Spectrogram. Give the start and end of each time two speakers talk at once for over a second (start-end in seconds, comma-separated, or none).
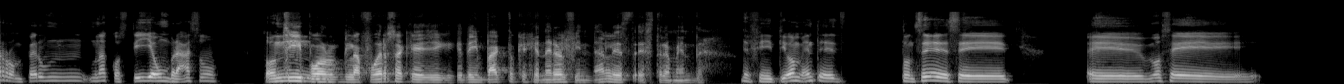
none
